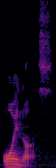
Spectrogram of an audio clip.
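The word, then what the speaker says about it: οἶνος: The little tilde that's above that you might see in the Spanish language or other languages tells us this is the syllable, the emphasis goes on the first syllable, oinos, and that's the Greek word for wine.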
